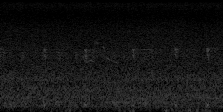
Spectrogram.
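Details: A spotted crake at night in a reedbed gives faint, sharp whip-like notes, repeated about every half second to a second, over a steady hiss of background noise.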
